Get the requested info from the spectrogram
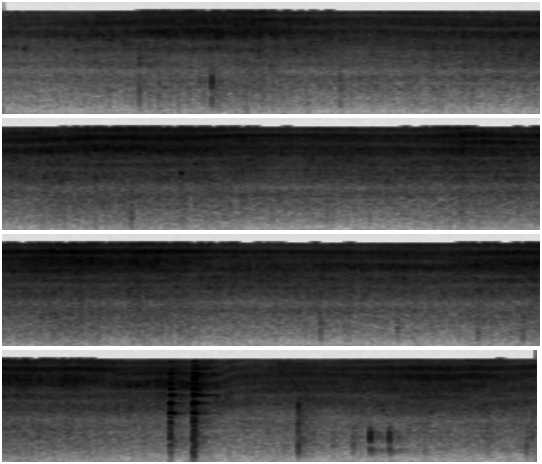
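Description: Flour-dusted calamari rings frying in hot oil in a frying pan, a steady sizzling hiss. About thirteen seconds in come two sharp clicks, then a few lighter ticks.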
